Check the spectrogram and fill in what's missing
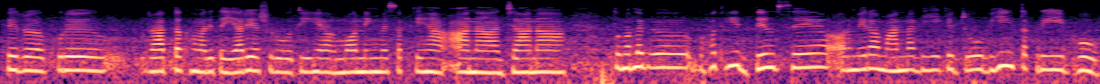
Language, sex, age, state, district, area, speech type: Urdu, female, 30-45, Uttar Pradesh, Gautam Buddha Nagar, rural, spontaneous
